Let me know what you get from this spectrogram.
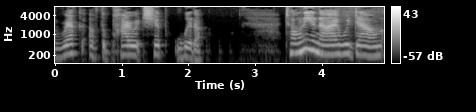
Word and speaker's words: Whydah: The museum exhibits are focused on the pirate ship Whydah, pronounced W-I-D-D-A-H, Whydah. That's typical New England.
